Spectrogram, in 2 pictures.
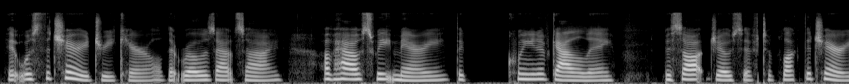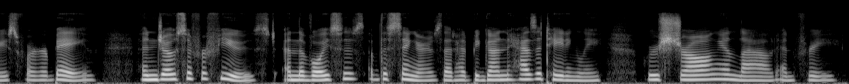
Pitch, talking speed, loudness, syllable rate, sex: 210 Hz, 160 wpm, -18 LUFS, 4.4 syllables/s, female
